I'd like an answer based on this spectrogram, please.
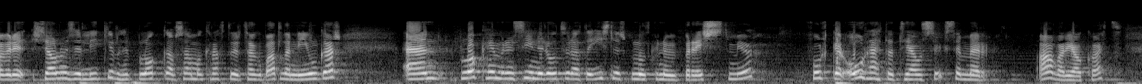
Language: Icelandic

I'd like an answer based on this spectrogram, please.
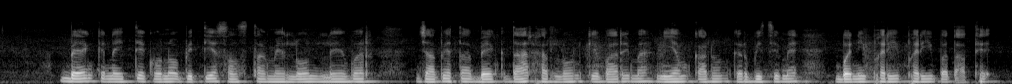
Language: Chhattisgarhi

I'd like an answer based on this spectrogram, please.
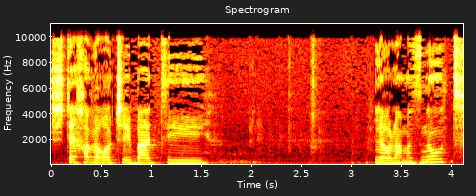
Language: Hebrew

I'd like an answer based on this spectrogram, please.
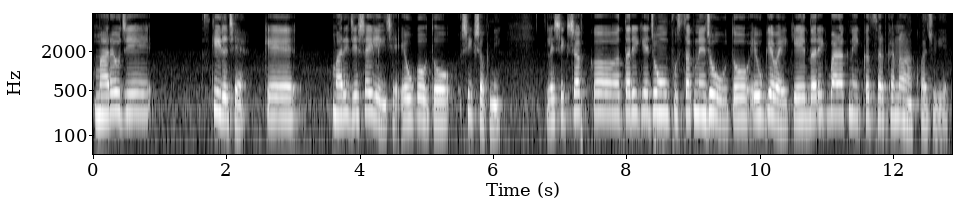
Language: Gujarati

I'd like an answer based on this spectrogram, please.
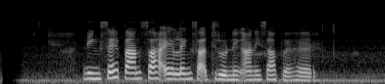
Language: Javanese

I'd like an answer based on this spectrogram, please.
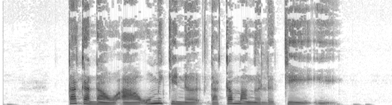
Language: Rukai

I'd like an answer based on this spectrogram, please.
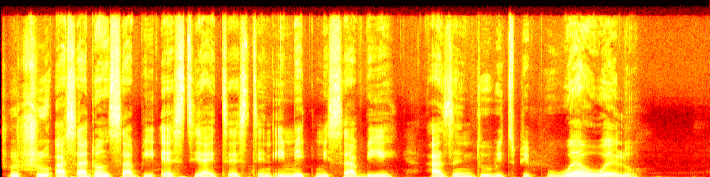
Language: Nigerian Pidgin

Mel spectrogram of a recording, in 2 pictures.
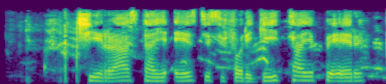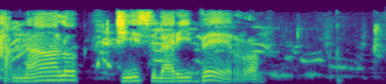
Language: Esperanto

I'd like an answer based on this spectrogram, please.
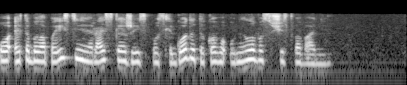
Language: Russian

